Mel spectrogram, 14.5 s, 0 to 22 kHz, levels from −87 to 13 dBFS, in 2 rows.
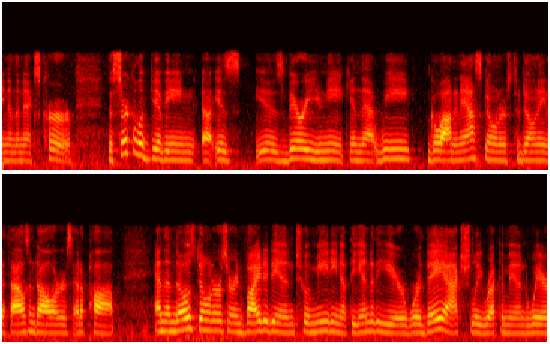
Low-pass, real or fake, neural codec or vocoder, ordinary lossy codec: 7.2 kHz; real; none; Opus, 32 kbps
